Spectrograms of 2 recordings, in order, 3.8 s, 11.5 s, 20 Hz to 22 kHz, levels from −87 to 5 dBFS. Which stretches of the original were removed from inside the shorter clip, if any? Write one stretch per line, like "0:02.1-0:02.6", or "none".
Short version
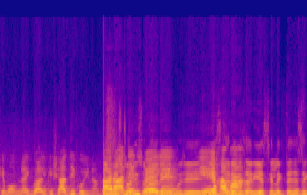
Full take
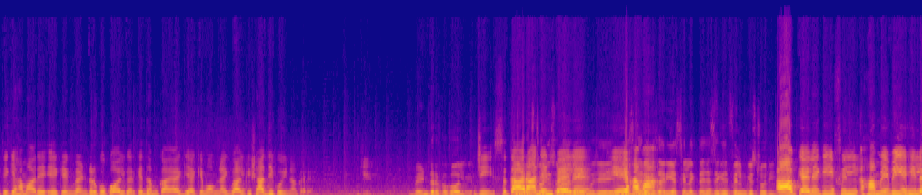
0:03.8-0:06.4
